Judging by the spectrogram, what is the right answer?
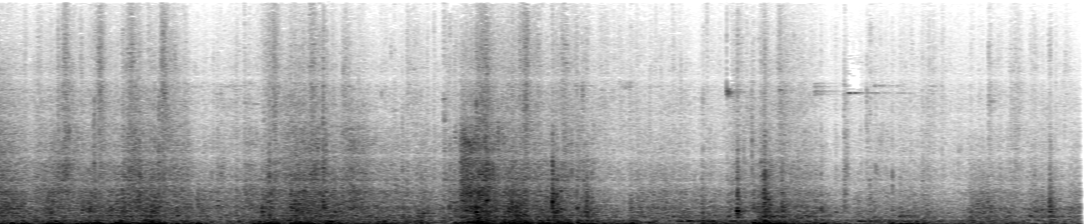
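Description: Six-story cold-formed steel-framed building shaking on a shake table during a simulated earthquake: uneven rumbling with scattered knocks and bangs, the loudest bang about five seconds in.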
